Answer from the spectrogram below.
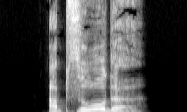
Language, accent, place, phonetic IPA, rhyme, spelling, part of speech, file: German, Germany, Berlin, [apˈzʊʁdə], -ʊʁdə, absurde, adjective, De-absurde.ogg
- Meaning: inflection of absurd: 1. strong/mixed nominative/accusative feminine singular 2. strong nominative/accusative plural 3. weak nominative all-gender singular 4. weak accusative feminine/neuter singular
